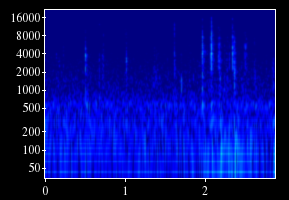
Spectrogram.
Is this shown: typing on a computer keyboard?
yes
